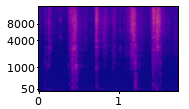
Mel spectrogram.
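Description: A deck of oracle cards is shuffled for a card reading, giving four or five quick, soft papery riffles close up in a quiet room.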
